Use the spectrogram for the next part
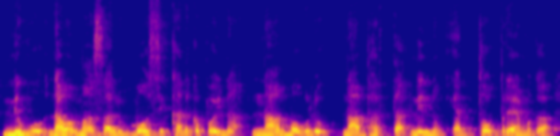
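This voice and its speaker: A woman's voice: a little high, level tone, a little slow, darkish tone, dull audio, natural voice. A woman voicing an angry young wife who confronts her mother-in-law with accusing questions. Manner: accusing, reproachful.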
